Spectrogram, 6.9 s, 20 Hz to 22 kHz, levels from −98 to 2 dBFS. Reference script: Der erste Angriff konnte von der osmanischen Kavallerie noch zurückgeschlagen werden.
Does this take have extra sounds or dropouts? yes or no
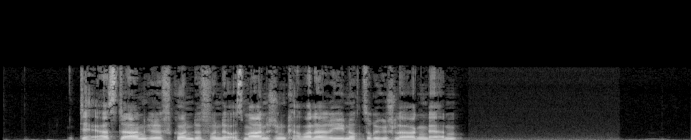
no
